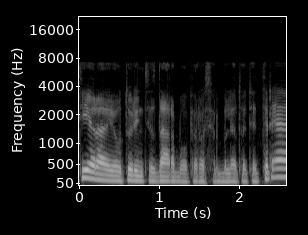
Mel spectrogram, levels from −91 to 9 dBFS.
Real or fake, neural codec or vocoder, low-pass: real; none; 7.2 kHz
